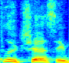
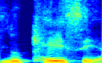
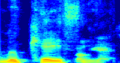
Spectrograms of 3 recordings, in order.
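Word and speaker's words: Lucchesi: It says Luchessie, but I think it's it's Lucasy, I think, is that's that's how you pronounce that. Lucasey.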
